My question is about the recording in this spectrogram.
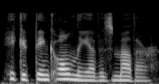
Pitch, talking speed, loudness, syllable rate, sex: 200 Hz, 265 wpm, -16 LUFS, 6.0 syllables/s, female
